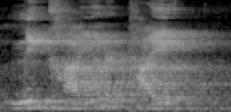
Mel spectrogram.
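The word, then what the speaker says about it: निग्घायणट्ठाए: निघायनठाये ये शब्द है निर्घातनार्थ, तो निर्घातन, निघायन, निघायनठाये इसको इस तरह से बोलेंगे, निघायनठाये।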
